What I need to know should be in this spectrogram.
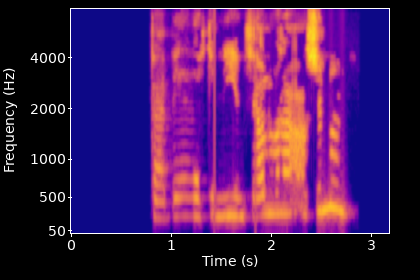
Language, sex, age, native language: Icelandic, female, 12, Icelandic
